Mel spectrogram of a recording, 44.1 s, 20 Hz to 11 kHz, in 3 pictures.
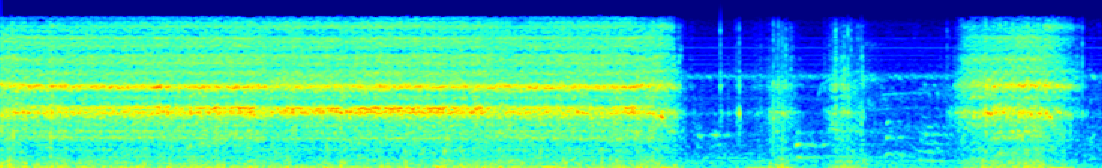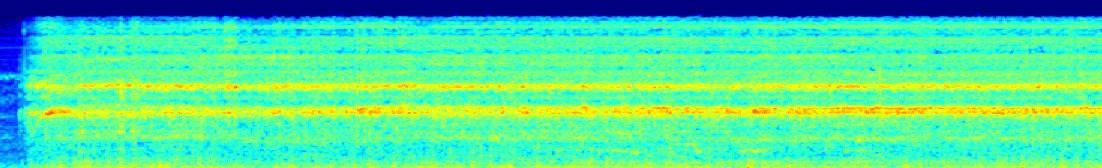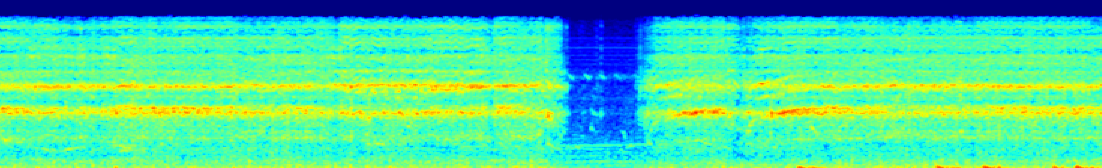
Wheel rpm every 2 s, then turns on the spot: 160, 160, 160, 160, 70, 10, 70, 70, 160, 160, 160, 160, 160, 160, 160, 160, 160, 160, 50, 120, 160, 160.
8-12 36-38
